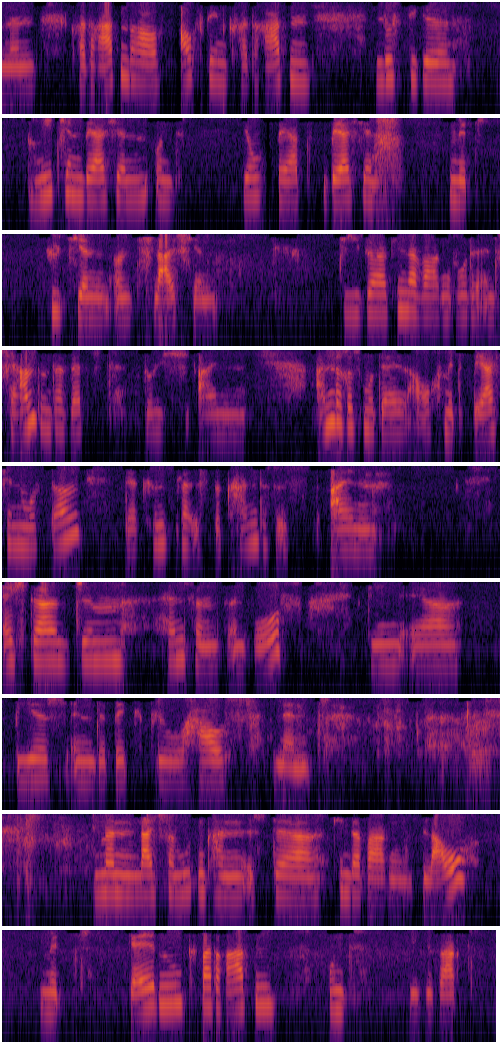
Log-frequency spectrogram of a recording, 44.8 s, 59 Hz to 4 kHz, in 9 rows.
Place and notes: {"title": "Telefonzelle, Dieffenbachstraße - Diverse Bärchen 20.08.2007 16:36:15", "latitude": "52.49", "longitude": "13.42", "altitude": "42", "timezone": "GMT+1"}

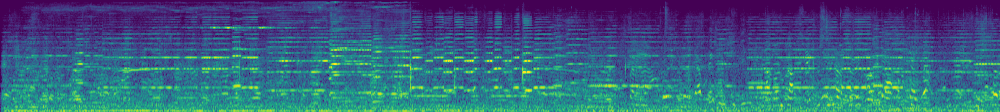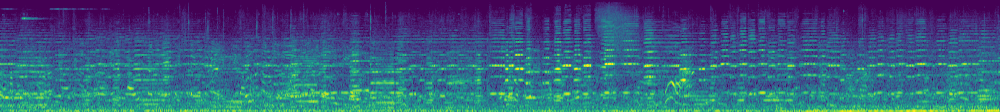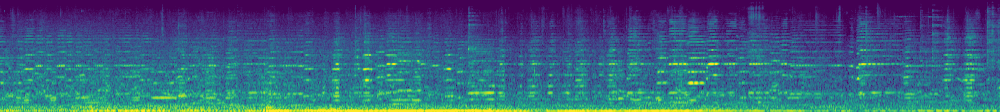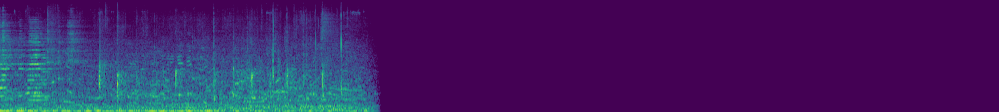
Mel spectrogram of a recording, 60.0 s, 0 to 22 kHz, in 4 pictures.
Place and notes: {"title": "Barcelona, Spain - AMB CITY Busy Pedestrian Street, Accordion Player, Tourists, Traffic in BG, Spain", "date": "2018-08-09 15:30:00", "description": "Barcelona, SPAIN\nLa Rambla\nREC: Sony PCM-D100 ORTF", "latitude": "41.38", "longitude": "2.18", "altitude": "5", "timezone": "GMT+1"}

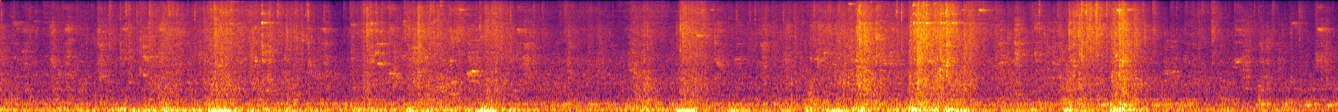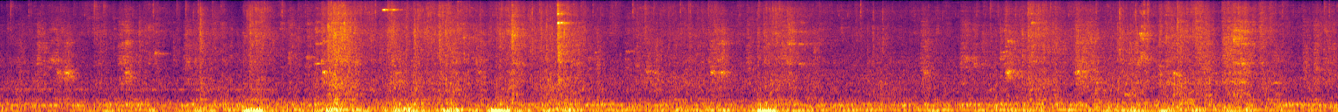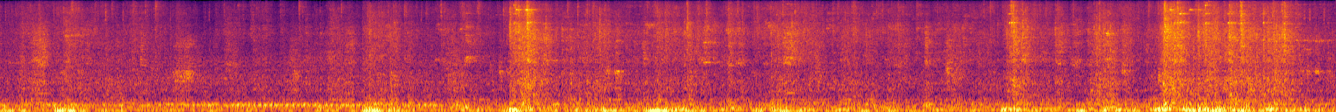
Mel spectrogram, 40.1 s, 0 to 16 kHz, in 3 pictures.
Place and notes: {"title": "Zhongzheng Rd., Tamsui Dist., New Taipei City - Inside the bus", "date": "2012-04-04 08:34:00", "description": "Inside the bus\nSony PCM D50", "latitude": "25.19", "longitude": "121.42", "altitude": "9", "timezone": "Asia/Taipei"}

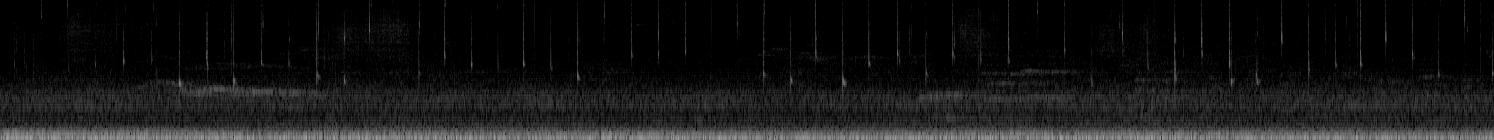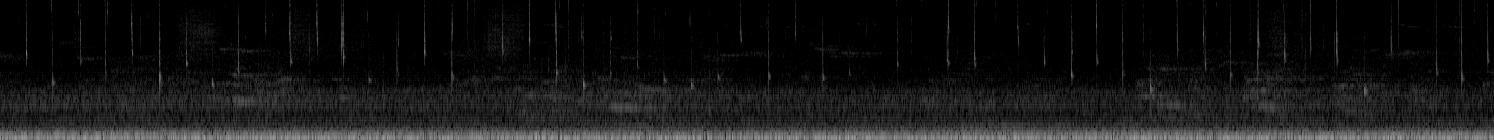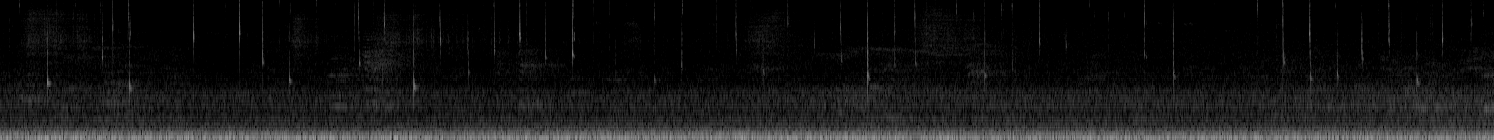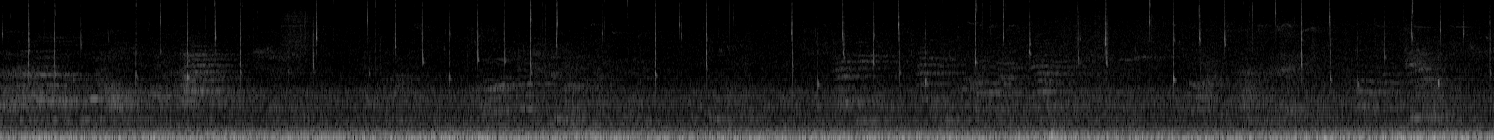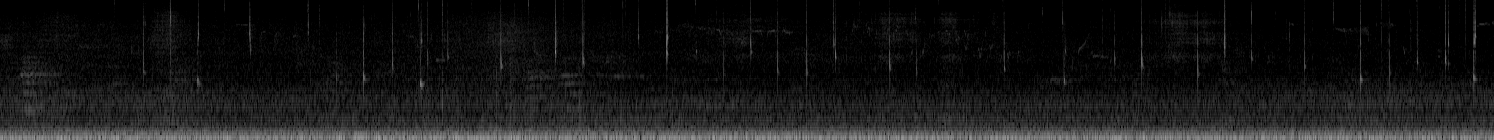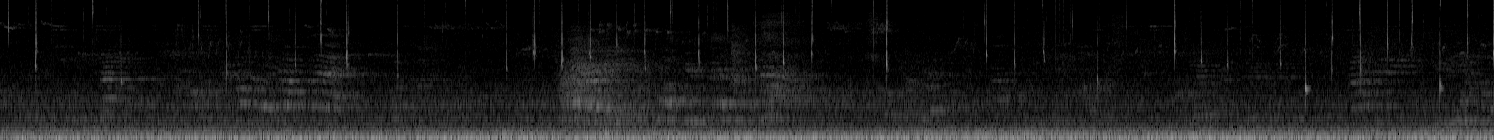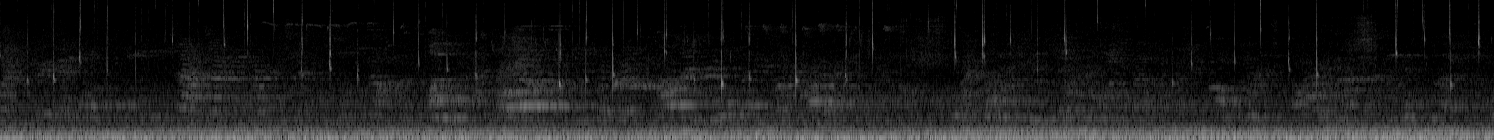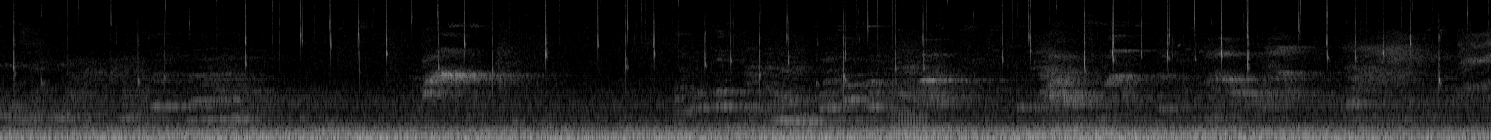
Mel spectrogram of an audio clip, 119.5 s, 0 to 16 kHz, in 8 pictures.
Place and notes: {"title": "Colchester, Colchester, Essex, UK - Water dreaming in a stream", "date": "2015-12-28 15:31:00", "description": "River dripping in a forest, around 3pm - quiet (ish) winter day in december, just after christmas.", "latitude": "51.85", "longitude": "0.89", "altitude": "17", "timezone": "Europe/London"}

